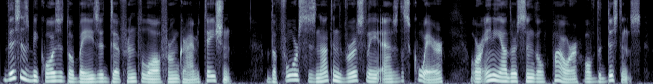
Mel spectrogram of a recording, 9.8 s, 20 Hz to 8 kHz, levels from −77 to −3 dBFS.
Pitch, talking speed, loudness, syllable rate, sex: 130 Hz, 155 wpm, -17 LUFS, 5.3 syllables/s, male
